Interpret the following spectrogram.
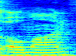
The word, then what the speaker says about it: Åman: Niels Åman, that's how you pronounce his name.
